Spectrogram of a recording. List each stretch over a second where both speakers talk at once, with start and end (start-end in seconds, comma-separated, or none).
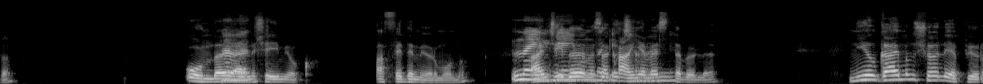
5.3-6.8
